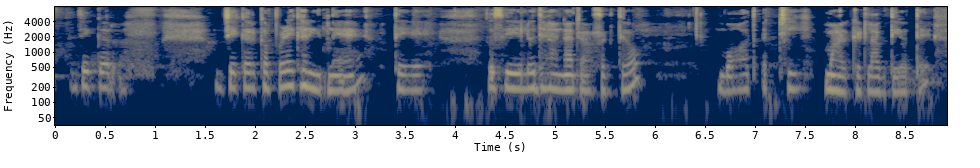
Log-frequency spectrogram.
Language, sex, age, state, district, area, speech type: Punjabi, female, 30-45, Punjab, Amritsar, urban, spontaneous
